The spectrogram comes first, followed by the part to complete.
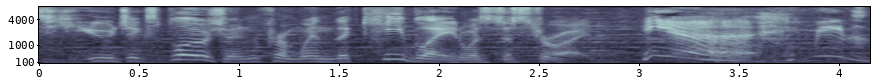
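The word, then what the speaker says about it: χ-blade: explosion from when the keyblade was destroyed yeah it means the x blade it's just pronounced like keyblade even though it's just one keyblade ah the series is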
